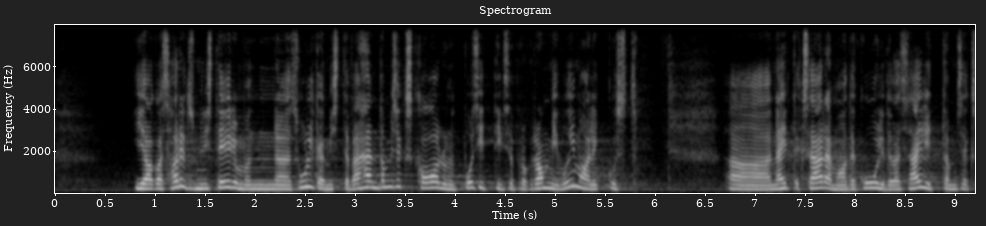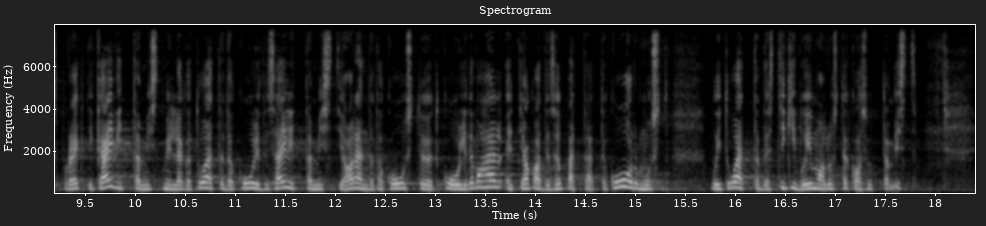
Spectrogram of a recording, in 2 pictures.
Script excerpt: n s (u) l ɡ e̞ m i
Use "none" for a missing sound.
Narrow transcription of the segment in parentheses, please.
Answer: u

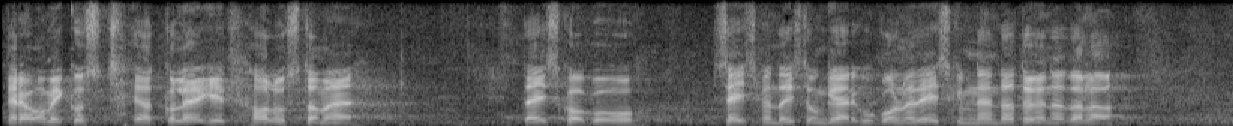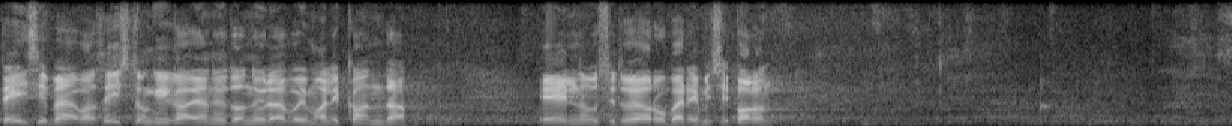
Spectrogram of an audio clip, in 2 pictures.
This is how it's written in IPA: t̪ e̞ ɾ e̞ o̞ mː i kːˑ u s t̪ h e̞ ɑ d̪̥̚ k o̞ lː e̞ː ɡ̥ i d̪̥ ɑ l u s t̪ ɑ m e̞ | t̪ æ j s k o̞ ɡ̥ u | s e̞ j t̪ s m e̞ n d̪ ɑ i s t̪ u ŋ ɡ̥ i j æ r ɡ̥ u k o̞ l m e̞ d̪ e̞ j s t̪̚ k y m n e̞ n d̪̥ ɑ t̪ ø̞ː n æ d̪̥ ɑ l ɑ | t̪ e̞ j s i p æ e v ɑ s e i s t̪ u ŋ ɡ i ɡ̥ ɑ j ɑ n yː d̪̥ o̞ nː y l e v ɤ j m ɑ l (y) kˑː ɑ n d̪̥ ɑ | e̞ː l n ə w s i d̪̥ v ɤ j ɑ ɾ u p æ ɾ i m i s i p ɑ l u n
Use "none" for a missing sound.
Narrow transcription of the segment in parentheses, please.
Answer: i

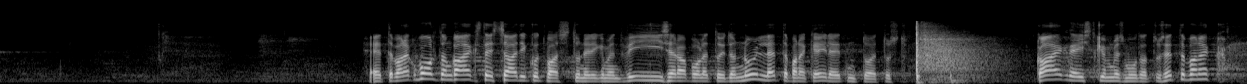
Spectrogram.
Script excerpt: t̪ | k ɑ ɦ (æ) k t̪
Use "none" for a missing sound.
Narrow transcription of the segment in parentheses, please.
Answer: e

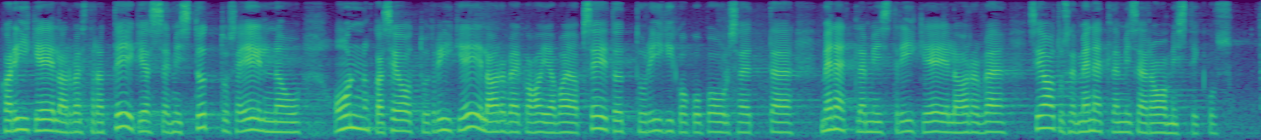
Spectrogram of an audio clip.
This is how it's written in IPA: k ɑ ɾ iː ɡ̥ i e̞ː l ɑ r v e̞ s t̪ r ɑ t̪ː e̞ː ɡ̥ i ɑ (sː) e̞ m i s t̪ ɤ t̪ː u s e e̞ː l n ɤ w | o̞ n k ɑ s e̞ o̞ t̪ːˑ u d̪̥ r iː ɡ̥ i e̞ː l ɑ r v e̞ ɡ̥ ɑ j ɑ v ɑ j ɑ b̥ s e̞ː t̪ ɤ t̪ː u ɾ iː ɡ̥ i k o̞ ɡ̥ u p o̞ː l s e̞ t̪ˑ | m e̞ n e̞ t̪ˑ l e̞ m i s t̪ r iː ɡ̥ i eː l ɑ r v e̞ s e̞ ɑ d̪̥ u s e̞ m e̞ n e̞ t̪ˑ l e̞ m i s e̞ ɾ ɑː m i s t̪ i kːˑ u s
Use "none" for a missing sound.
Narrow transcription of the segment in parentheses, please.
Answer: sː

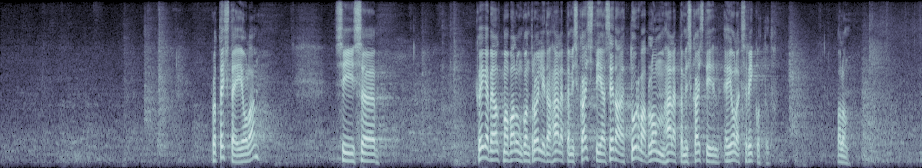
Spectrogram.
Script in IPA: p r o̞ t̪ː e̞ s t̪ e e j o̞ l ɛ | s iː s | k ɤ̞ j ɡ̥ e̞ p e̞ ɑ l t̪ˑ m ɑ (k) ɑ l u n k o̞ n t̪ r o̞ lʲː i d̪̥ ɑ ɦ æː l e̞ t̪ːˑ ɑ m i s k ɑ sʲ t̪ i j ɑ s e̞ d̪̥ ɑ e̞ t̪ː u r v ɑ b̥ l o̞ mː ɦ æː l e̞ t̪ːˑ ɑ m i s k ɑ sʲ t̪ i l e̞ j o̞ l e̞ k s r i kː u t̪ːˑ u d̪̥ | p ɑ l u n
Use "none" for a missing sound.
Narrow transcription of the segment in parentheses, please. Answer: p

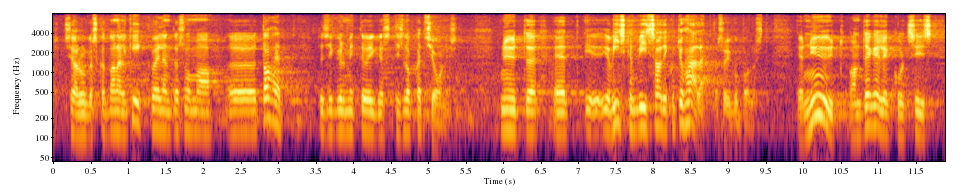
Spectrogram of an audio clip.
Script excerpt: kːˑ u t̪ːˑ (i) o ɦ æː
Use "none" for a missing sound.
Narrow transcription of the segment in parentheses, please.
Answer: j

